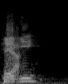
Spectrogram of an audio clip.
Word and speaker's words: Feige: The G I thought the G was silent. – It's a hard G. – Is it a hard... Feige? – Yeah.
